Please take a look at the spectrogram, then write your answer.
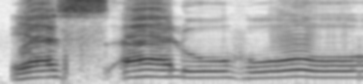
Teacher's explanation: seperti ini H yang menunjukkan kepada orang ketiga yaitu dia yasaluhu panjangnya berapa harakat untuk Mad Silah qasirah yaitu dua harakat maka Hunya di sini panjangkan jangan yasaluhuma tapi panjangkan dulu di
